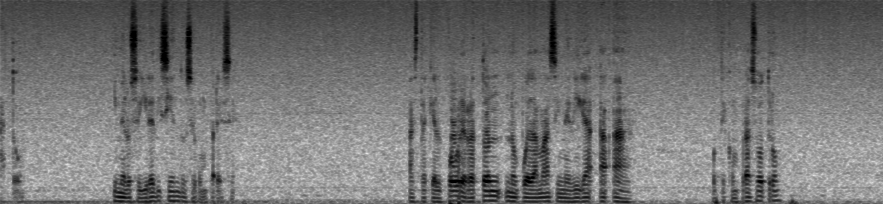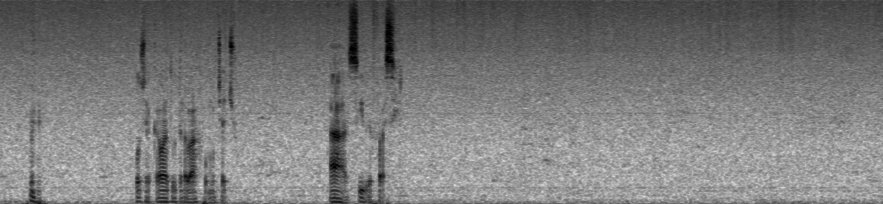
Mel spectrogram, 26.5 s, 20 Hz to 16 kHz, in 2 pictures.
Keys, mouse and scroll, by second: 3.0 click, 6.4 click, 8.7-9.9 drag, 12.9 click, 14.8 click, 15.3 click, 19.5 click, 21.8 click, 22.5 click, 24.1 click.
